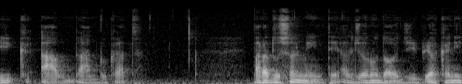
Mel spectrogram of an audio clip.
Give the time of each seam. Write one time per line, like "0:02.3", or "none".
0:02.4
